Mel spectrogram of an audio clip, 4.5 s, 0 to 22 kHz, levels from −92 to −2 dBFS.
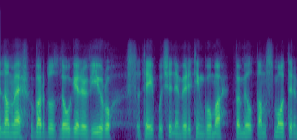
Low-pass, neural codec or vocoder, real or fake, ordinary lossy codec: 7.2 kHz; codec, 16 kHz, 0.3 kbps, FocalCodec; fake; MP3, 96 kbps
